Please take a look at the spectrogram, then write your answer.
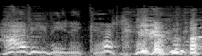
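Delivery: fast, loud mock-sinister Santa question; hammed-up menacing Santa; creepy Santa. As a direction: tease a child as a villainous Santa. Playing evil Santa to child.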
